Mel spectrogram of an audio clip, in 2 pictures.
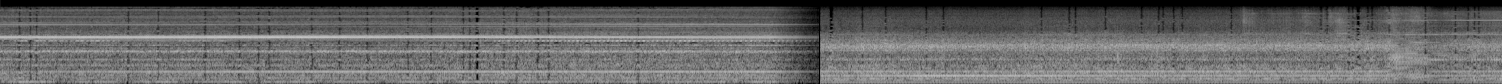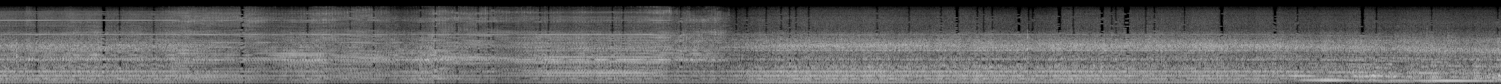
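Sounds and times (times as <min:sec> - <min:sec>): saw blade spinning freely: 0:00.0 - 0:08.2
table saw cutting wood: 0:00.0 - 0:30.0.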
